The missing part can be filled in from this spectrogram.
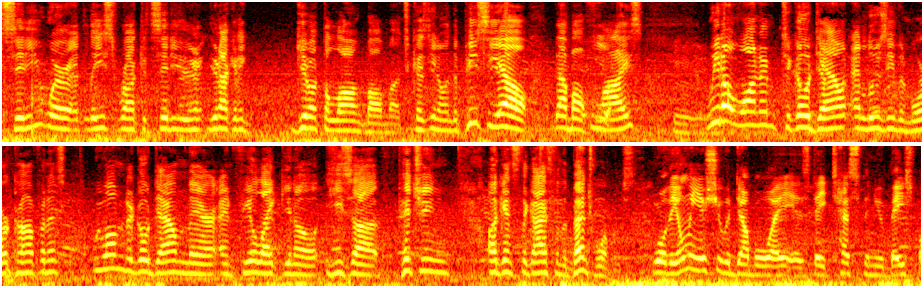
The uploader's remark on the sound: Replay of the live from the Tailgate.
